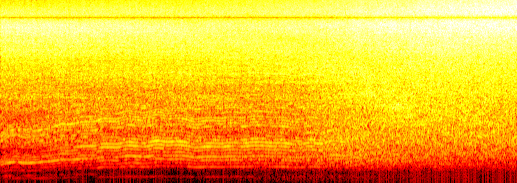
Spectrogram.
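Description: Super modified two-wheel-drive pulling truck's engine at full throttle, dragging the weight sled down the track. Its pitch climbs a little at the start and then holds, and it gets louder about two-thirds of the way through.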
